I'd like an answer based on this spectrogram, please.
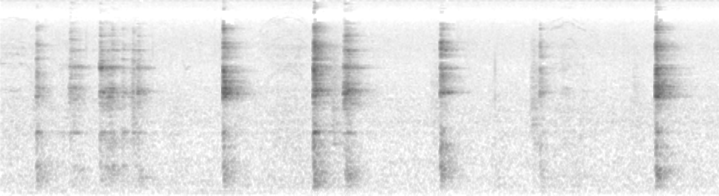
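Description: A baby chewing a piece of waffle with his mouth open, making about nine short wet smacks and clicks at irregular intervals. The loudest comes near the end.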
